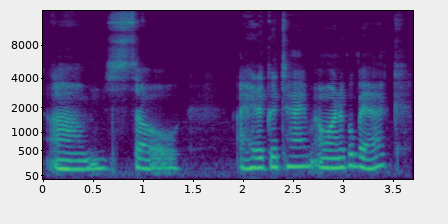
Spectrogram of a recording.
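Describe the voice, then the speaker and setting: A woman with a low-pitched voice that often drops into vocal fry. She talks in a casual, rambling vlog style, recounting things conversationally in the first person. Her intonation stays fairly flat throughout. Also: a little slow. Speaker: amateur paranormal investigator vlogger.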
